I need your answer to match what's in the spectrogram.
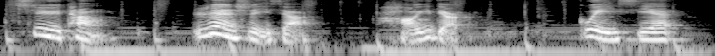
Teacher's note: it is a 轻声 or neutral tone when it is used in between a verb or adjective and a measure word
